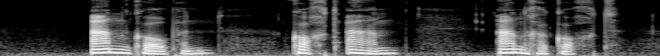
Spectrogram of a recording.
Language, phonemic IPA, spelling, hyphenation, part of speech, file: Dutch, /ˈaːŋkoːpə(n)/, aankopen, aan‧ko‧pen, verb / noun, Nl-aankopen.ogg
- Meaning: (verb) to purchase, to buy; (noun) plural of aankoop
